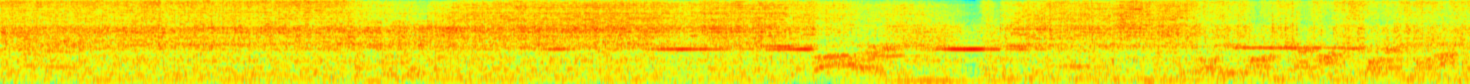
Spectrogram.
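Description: Heavy metal band playing live on electric guitar and drum kit, dense and loud, with a deeper low note standing out for a couple of seconds about eight seconds in.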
